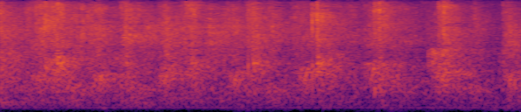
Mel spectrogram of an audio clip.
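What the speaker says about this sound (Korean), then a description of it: "우리 전도자 우리 집사님께서 박수 해주시기 바랍니다" A church congregation claps for a deacon during a Sunday worship service, a steady dense patter of many hands at moderate distance, continuous through the short moment with no voices over it.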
